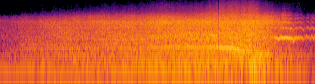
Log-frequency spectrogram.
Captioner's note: engine revving; tires screeching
